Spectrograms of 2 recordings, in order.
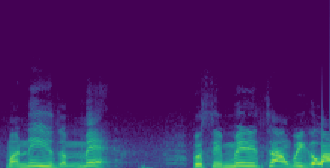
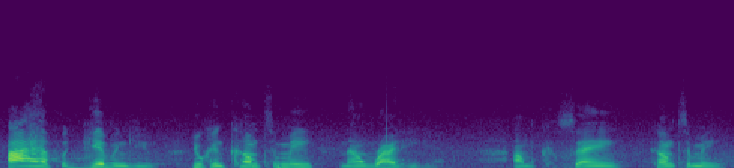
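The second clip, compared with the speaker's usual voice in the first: much softer and lower, gently inviting; tender voice of God; 8 semitones lower, 8 dB quieter than usual. Acted. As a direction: speak as a loving father calling his child home, hushed. God speaking tenderly to sinners.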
